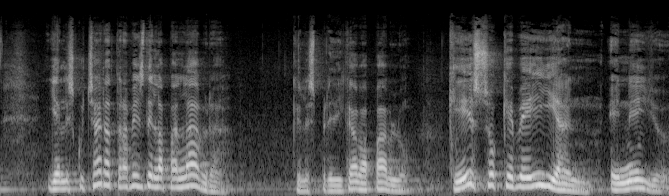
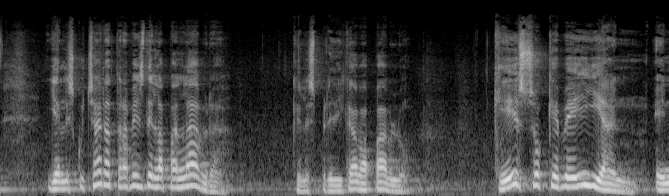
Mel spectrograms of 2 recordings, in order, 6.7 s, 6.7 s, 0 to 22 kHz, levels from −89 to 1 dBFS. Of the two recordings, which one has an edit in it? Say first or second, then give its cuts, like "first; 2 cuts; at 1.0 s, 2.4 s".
first; 1 cut; at 4.4 s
